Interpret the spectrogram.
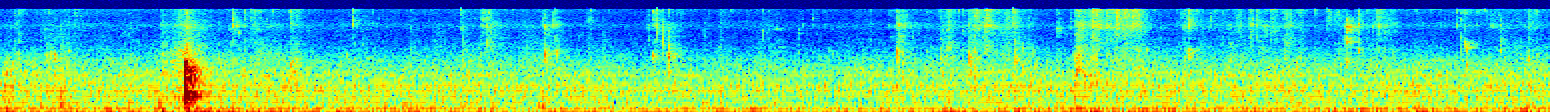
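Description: Faint chewing and wet mouth sounds of people eating fried chicken by hand, with small scattered clicks. One short, sharp sound, much louder than the rest, stands out about a second in.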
